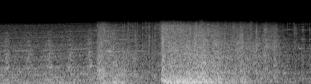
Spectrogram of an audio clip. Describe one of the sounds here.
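A loud burst of sparks bangs out.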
